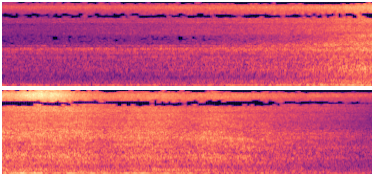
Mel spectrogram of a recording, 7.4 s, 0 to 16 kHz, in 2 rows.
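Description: Class 197 diesel multiple unit passing along the near track, its rumble and wheel noise swelling to a peak about halfway through and fading off.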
